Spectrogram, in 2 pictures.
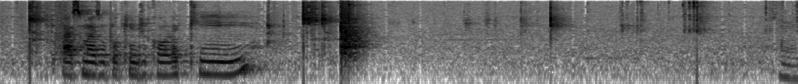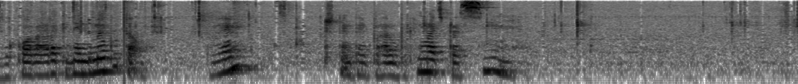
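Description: Small beads and wire click and tap softly as fingers handle them.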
